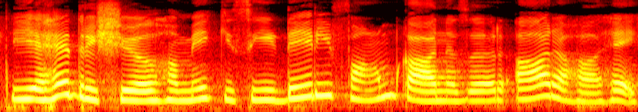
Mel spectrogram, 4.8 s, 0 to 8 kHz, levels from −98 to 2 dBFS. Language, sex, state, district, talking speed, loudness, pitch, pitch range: Hindi, female, Punjab, Fazilka, 140 wpm, -14 LUFS, 235 Hz, 215-265 Hz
